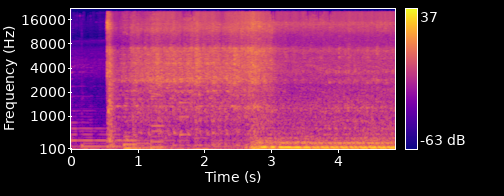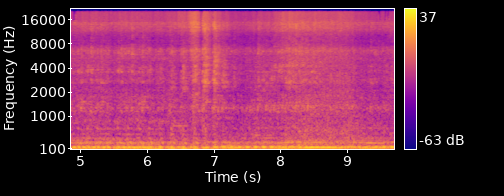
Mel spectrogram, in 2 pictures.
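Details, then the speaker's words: 1976 AMC Gremlin 232 inline-six that shakes on acceleration, fuel pump weak: catches after brief cranking, then a low lumpy idle with uneven beat; number 6 dead, fuel or compression issue suspected. "must be a fuel or a compression issue on number 6."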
